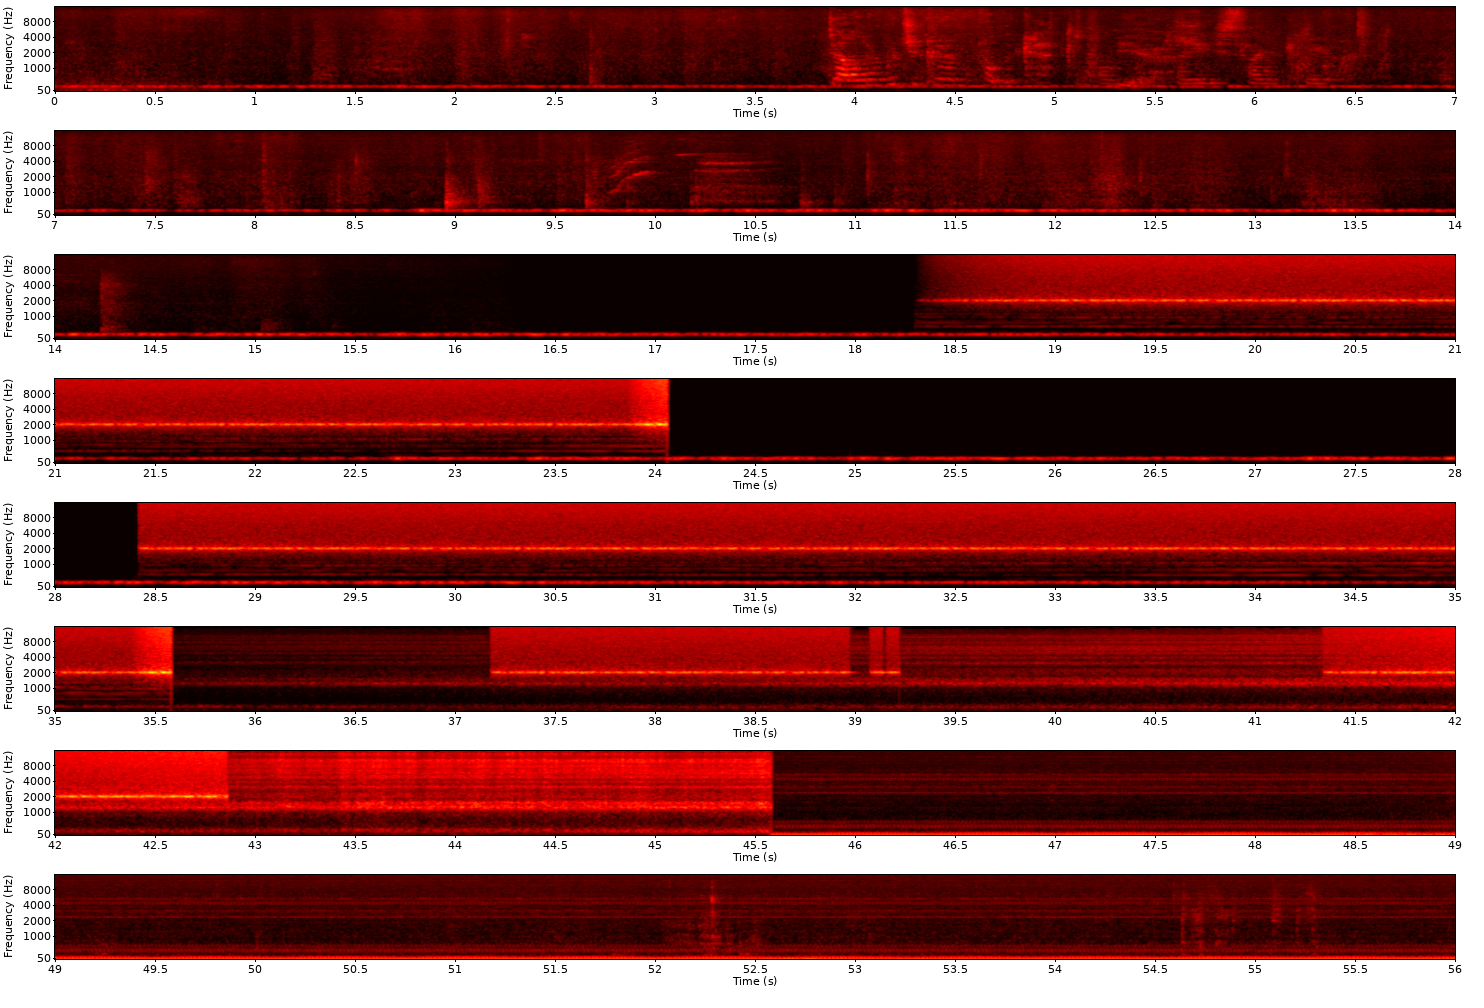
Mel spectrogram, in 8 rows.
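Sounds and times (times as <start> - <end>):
low electrical hum: 0.0 - 13.9, 35.6 - 42.9, 45.6 - 56.0
low steady drone: 0.0 - 56.0
kettle whistling: 8.8 - 10.7, 18.4 - 24.1, 28.4 - 45.6, 51.0 - 56.0
crackling haze: 18.4 - 24.1, 28.4 - 45.6
bursts of static hiss: 36.2 - 45.6.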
